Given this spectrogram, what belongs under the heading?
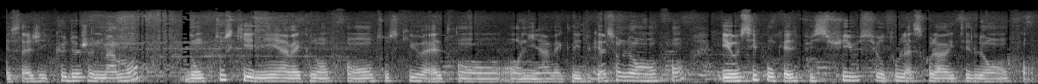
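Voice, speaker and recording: Deep-voiced woman in noisy surroundings. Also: fairly even intonation, fairly quick. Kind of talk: interview explanation. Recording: noisy room ambience on location.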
